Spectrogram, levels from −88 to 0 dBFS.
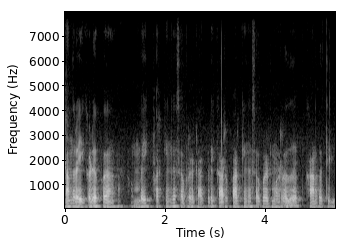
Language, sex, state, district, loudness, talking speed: Kannada, male, Karnataka, Belgaum, -24 LUFS, 155 wpm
